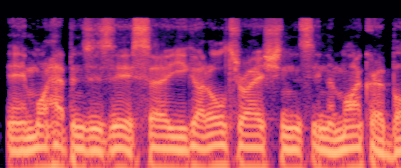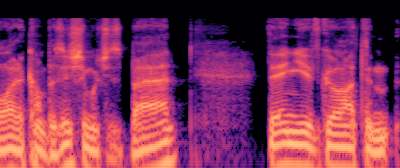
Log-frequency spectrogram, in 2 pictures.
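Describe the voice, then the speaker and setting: A man presenting a health talk over slides in an energetic, casual way, with the odd swear word. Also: low-pitched, fairly quick, no echo. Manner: energetic, swears casually, mimics inner voices. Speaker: health channel host.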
